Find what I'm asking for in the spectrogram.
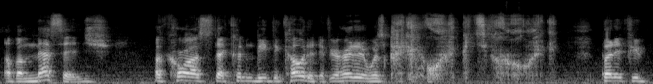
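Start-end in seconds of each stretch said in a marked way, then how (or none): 3.9-5.5 garbled whispered noise. Retold or imitated. Imitating garbled wartime signal.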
